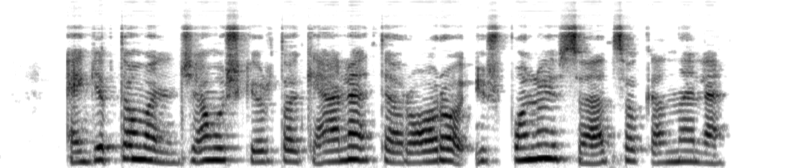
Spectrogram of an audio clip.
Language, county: Lithuanian, Klaipėda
